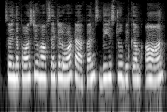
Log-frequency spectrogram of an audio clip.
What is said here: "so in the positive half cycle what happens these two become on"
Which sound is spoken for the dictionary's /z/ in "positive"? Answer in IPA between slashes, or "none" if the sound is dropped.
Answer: /s/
